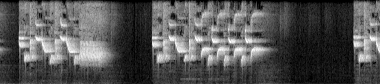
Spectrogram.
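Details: Goldfinch song recorded in Settat, Morocco, in the style valued for long trill series: two long bursts of rapid, high, liquid twitters with silent gaps between, and a third phrase starting at the end.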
